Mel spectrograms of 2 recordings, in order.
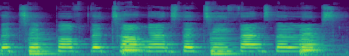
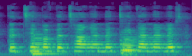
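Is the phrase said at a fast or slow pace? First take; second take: slow; fast. First: It is said at a slow, careful pace. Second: It is said at a fast, quick pace.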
